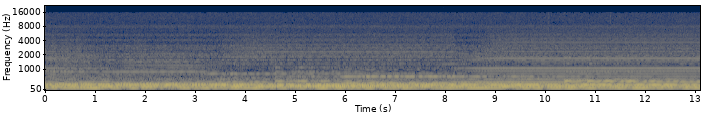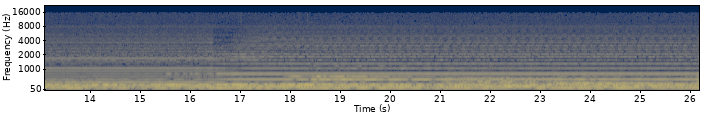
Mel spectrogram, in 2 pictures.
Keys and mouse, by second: 2.3-3.1 drag, 3.9 ctrl+s, 6.1 click, 6.6-7.4 drag, 7.5 click, 9.6-10.1 alt+drag, 10.2-10.9 alt+drag, 10.9 1, 11.5 g, 12.3 Escape, 13.3 click, 14.4 g, 17.1-17.8 alt+shift+drag, 19.0 r, 19.3 x, 20.7-21.7 alt+drag, 22.7-23.3 alt+drag, 23.6 ctrl+alt+shift+drag, 24.2-25.8 ctrl+alt+drag.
